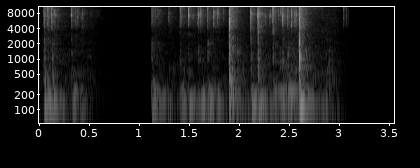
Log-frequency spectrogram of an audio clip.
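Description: Typing a username and password on a computer keyboard: a short burst of soft key clicks, a brief pause, then a quicker run of close, crisp keystrokes.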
